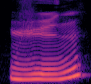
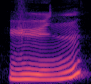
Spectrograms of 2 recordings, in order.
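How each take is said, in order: First: The syllable is said with its tone. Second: The syllable is said with its tone.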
